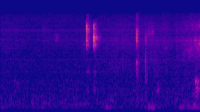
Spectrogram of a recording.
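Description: A few faint, irregular clicks from working a computer's keys and mouse while editing text, the first about a second in and the rest closer together near the end.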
